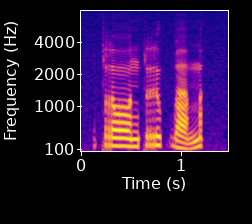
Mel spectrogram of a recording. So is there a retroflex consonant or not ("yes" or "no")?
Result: no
